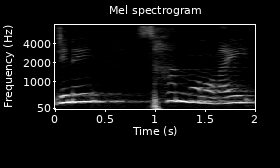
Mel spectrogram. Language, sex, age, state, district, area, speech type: Bodo, female, 30-45, Assam, Baksa, urban, spontaneous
